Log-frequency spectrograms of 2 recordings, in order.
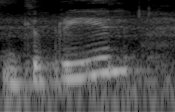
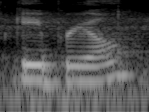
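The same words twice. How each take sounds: First: The name is pronounced the Egyptian Arabic way. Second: The name is pronounced the English way. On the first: "when it's said in Egyptian" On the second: "Gabriel is the English way of saying it"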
